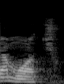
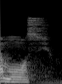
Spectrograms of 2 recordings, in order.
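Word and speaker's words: amotio: Mas tá escrito isso, escreve Amótio. Mas a pronúncia é Amócio.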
